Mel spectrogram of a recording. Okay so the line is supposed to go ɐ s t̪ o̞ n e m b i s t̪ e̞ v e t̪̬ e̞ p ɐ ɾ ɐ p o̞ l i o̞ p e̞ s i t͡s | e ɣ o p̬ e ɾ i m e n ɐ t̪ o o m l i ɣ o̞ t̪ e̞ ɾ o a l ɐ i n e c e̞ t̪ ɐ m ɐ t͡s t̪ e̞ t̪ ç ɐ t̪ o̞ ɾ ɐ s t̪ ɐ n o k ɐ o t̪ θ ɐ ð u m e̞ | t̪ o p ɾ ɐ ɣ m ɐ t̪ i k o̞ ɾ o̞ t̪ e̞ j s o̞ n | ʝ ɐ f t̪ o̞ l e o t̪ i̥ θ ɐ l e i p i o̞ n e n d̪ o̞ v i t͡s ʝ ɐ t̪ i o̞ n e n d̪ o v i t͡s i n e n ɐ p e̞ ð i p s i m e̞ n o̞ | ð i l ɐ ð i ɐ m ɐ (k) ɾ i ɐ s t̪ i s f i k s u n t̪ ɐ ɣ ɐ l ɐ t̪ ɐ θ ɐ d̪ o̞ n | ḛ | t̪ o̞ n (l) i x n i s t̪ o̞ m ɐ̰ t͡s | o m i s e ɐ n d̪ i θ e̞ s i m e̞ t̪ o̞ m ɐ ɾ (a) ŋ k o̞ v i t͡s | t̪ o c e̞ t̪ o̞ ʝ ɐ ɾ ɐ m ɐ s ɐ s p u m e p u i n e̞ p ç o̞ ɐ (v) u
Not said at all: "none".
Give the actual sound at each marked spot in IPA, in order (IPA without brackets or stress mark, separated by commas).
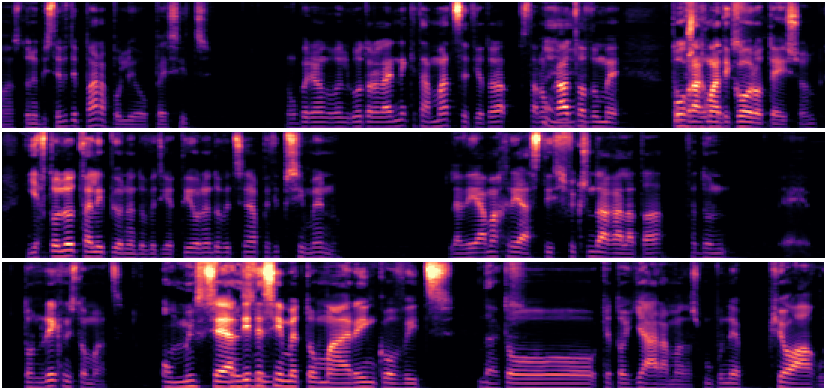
x, ɾ, i, ɣ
